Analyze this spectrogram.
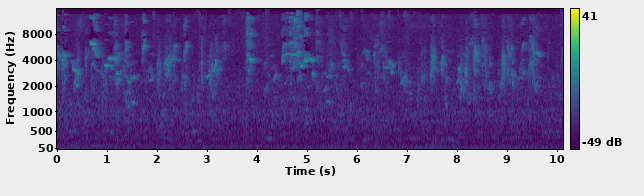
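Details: Common house martin in captivity chattering in a long, irregular series of high chirps and twittering bursts, louder at first and then easing, over a steady low hum.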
